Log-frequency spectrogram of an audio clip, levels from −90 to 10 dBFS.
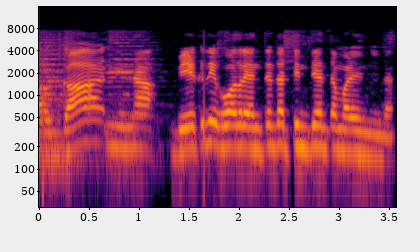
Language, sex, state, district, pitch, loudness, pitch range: Kannada, male, Karnataka, Dharwad, 185 Hz, -16 LUFS, 170-200 Hz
